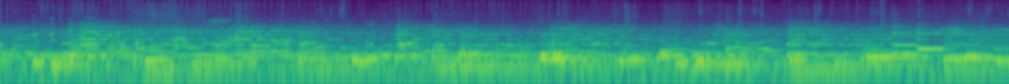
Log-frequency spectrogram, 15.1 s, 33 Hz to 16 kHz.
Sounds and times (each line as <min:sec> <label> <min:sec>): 0:00.0 Cathedral Bell 0:15.1
0:00.0 guitar accompaniment 0:15.1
